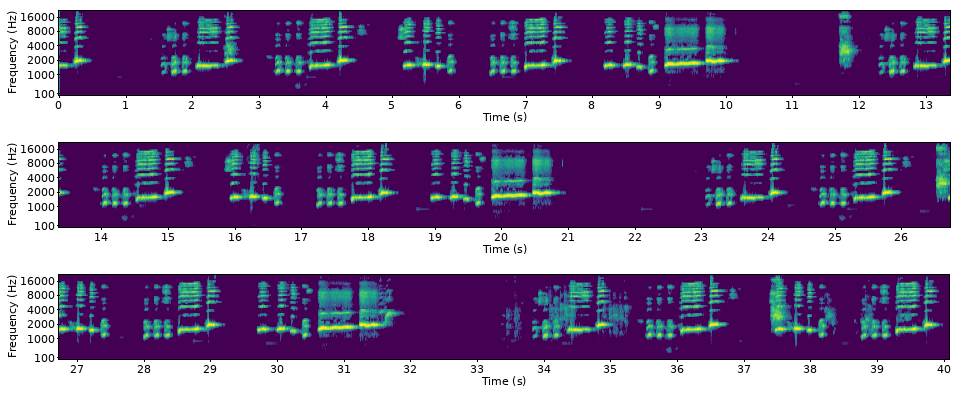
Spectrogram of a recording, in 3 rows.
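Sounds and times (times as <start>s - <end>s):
cockatiel whistling: 0.0s - 0.4s, 1.6s - 4.5s, 5.1s - 5.9s, 6.5s - 7.6s, 8.2s - 10.2s, 11.7s - 13.5s, 14.1s - 15.2s, 15.9s - 18.4s, 19.0s - 21.0s, 23.1s - 31.9s, 33.4s - 36.8s, 37.4s - 40.0s.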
